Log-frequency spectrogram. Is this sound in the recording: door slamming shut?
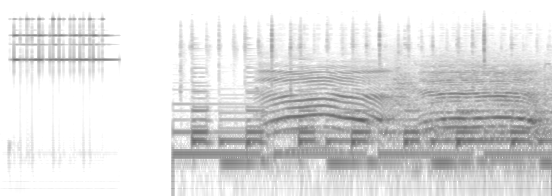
no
